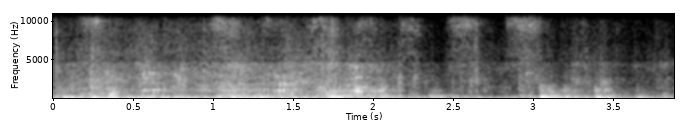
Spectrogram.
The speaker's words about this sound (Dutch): En er zitten dus 12 varkens in één hok. Die hebben 0,8 eh, meter per stuk.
